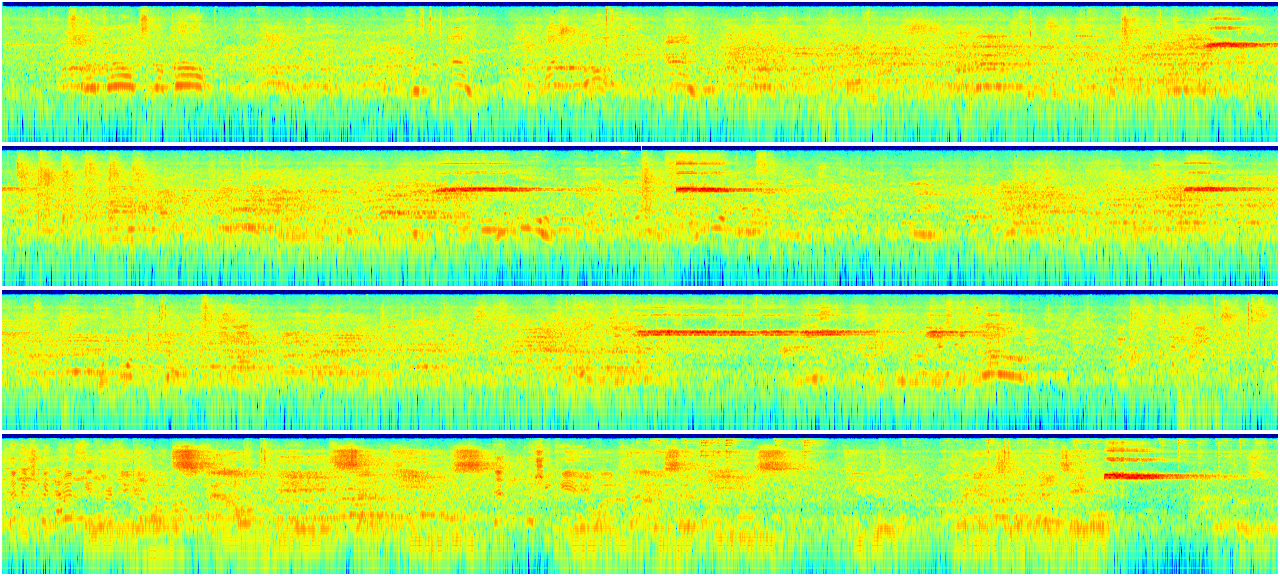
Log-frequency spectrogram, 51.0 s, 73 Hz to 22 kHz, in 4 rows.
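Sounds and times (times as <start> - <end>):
faint chatter of people: 0.0 - 51.0
many people talking indistinctly: 0.0 - 51.0.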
